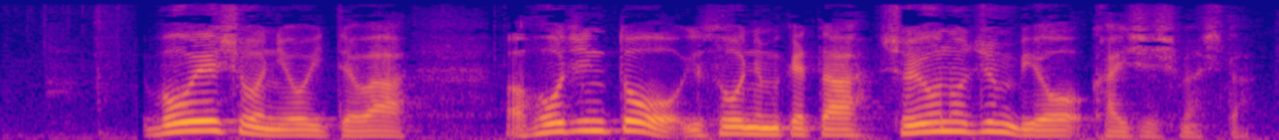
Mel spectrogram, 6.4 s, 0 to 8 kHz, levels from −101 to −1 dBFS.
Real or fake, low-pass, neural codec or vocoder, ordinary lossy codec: real; 7.2 kHz; none; MP3, 32 kbps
